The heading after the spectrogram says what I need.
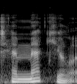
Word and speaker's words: Temecula: temecula california that i've never said the word temecula is that did i say it right you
